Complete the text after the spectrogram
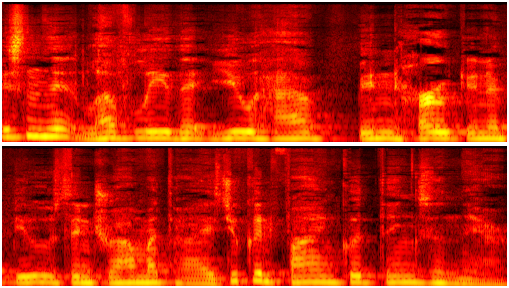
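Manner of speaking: fake cheerful tone. A speaker mimics an attitude they reject to accentuate it, mock-cheerful. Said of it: "I'm mimicking that to accentuate a kind of attitude".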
